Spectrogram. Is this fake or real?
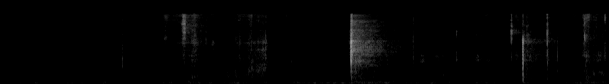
fake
